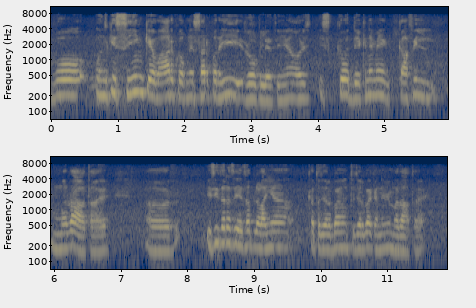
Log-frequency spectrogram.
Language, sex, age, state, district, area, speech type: Urdu, male, 18-30, Uttar Pradesh, Azamgarh, rural, spontaneous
